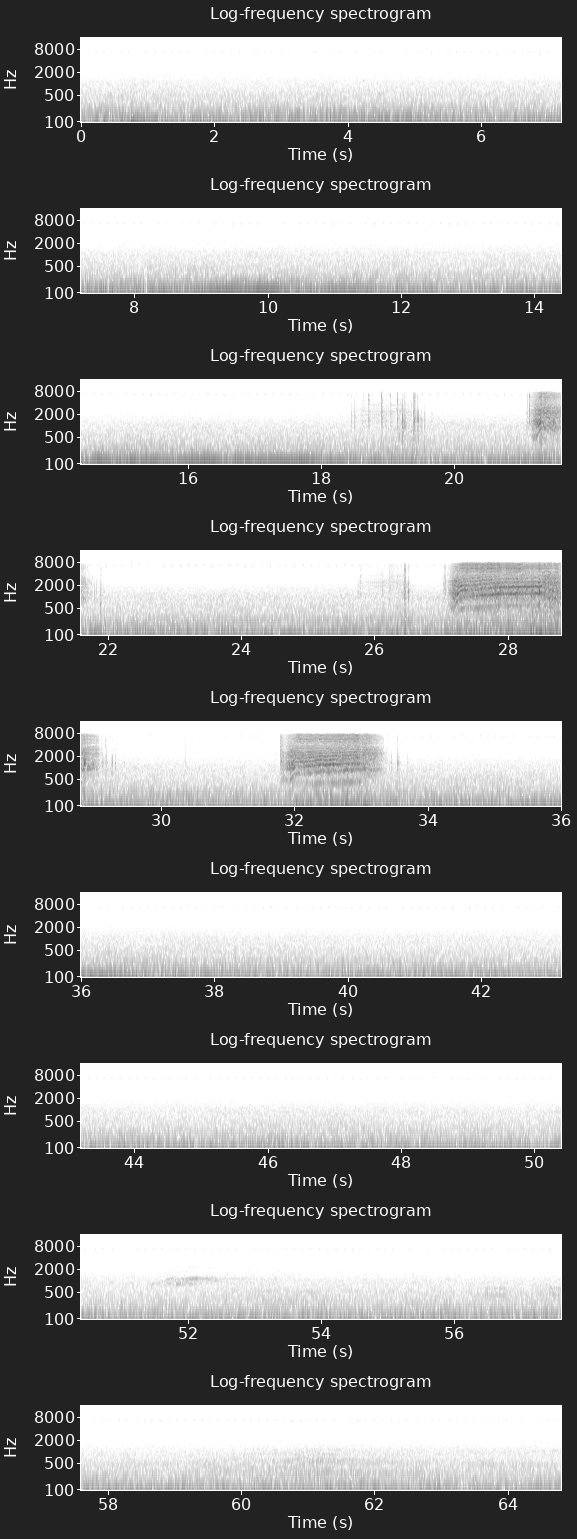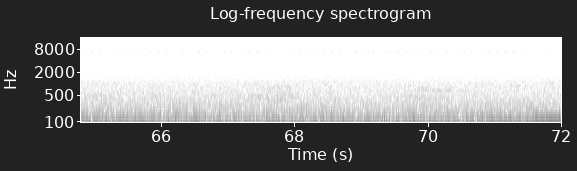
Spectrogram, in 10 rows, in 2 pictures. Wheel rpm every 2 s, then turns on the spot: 0, 0, 0, 0, 0, 0, 0, 0, 0, 0, 0, 0, 0, 30, 70, 0, 50, 0, 0, 0, 0, 0, 0, 0, 0, 0, 0, 0, 0, 0, 0, 0, 0, 0, 0, 0.
none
